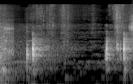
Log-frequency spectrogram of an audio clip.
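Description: Kitchen utensil sounds: a sharp knock about half a second in as chopped herbs are scraped off a plastic cutting board into a bowl, then, after a moment of dead silence, a few quick taps of tongs in the bowl near the end.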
